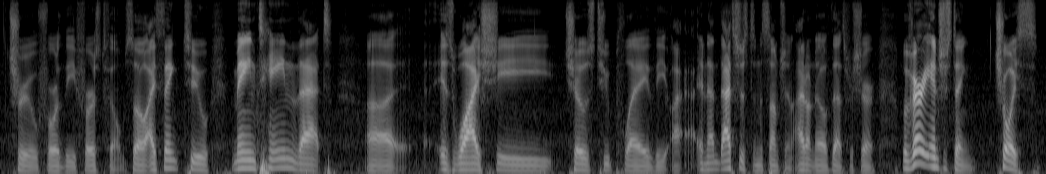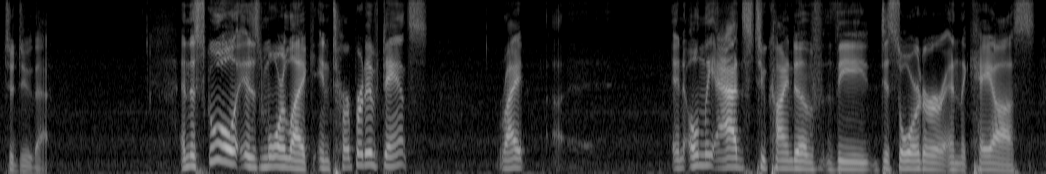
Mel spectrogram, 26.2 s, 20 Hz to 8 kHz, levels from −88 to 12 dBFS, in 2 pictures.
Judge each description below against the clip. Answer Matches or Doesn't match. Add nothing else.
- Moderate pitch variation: Doesn't match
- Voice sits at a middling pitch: Doesn't match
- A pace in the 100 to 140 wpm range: Matches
